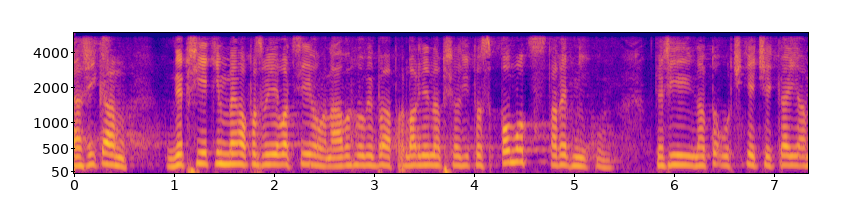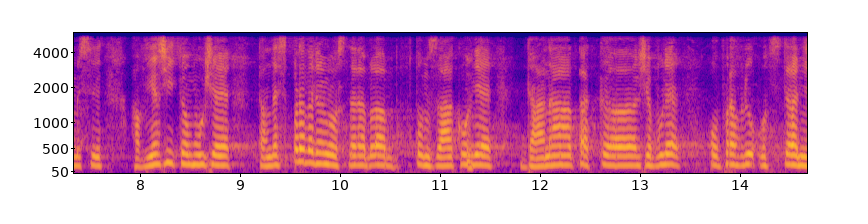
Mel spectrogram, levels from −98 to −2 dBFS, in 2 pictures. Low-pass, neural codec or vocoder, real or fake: 5.4 kHz; codec, 16 kHz in and 24 kHz out, 1.1 kbps, FireRedTTS-2 codec; fake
